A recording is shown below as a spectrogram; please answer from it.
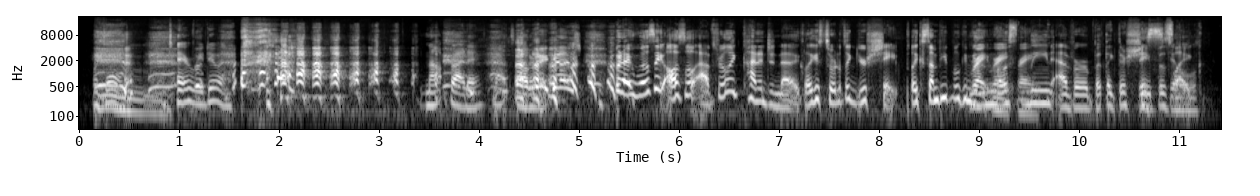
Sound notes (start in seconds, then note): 1.5 all laughing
